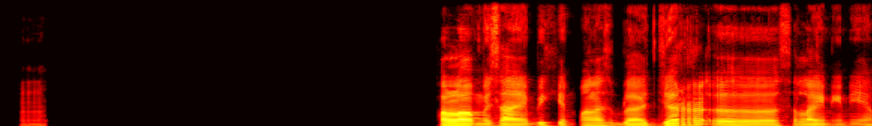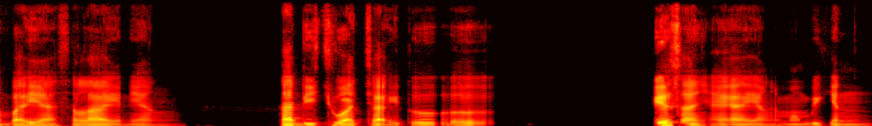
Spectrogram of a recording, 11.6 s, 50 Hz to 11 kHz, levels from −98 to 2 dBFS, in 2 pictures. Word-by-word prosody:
Mhm. - - -22 2.6
Kalau 125 0 +10
misalnya 125 0 +2
bikin 120 +1 -6
malas 115 0 -1
belajar, 115 +10 +2
eee, 115 -1 +1
selain 110 -1 -2
ini 115 +2 -11
ya 105 - -10
Mbak - - -6
ya, 95 +1 -6
selain 100 -2 -6
yang 95 -1 -17 0.8
tadi 105 0 0
cuaca 105 -1 -4
itu, 130 +5 -11
eee 110 -1 -11 1.1
biasanya 115 +1 0
ya 100 -2 -5 0.2
yang 100 - -21
emang 105 0 -19
bikin 105 0 -13
110 Hz, 120 wpm, -25 LUFS, 105-120 Hz, 2.6 s, Kalau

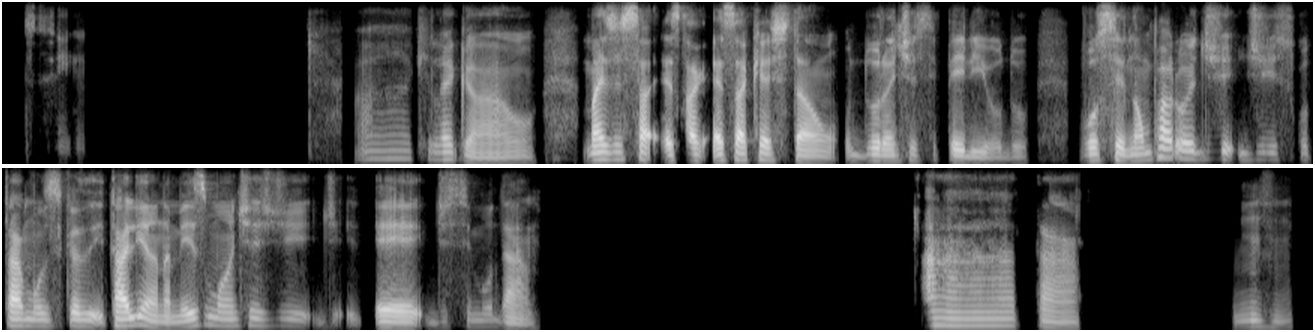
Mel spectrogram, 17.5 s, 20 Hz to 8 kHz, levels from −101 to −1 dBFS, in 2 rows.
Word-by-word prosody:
Sim. - - -20 1.9
Ah, 140 +1 -17
que - - -18
legal. 90 -8 -4 0.3
Mas, 125 +1 +5
essa 130 - +6
essa - - +3
essa - - +6
questão, 95 -2 +2
durante 100 +1 -1
esse 100 - -10
período, 85 -3 -4 0.3
você 110 0 +2
não 110 +3 -1
parou 145 -2 +2
de 125 - -6
de 125 +2 -10
escutar 120 0 +1
música 115 0 -3
italiana, 120 -6 +4
mesmo, 120 +6 -1
antes 120 0 -5
de 120 -1 -12
de, - - -19 0.2
eh, 95 -2 +3
de 85 +2 -14
se 110 - -12
mudar. 90 -7 -7 2.6
Ah, 125 -1 -4
tá. 95 -2 -5 1.0
Uhum. 100 -1 -16
110 Hz, 105 wpm, -25 LUFS, 95-125 Hz, 2.6 s, essa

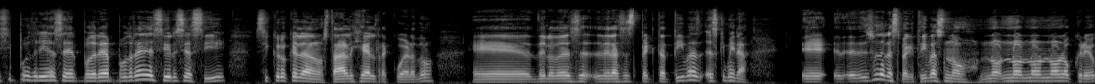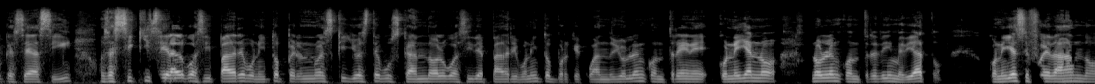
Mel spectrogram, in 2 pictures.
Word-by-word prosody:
sí, - - -4
podría 190 -1 -2
ser. 170 -3 +1
Podría 165 +2 +3
podría 185 +6 0
decirse 180 -5 +3
así. 165 +3 +1 0.3
Sí 160 - -2
creo 175 -1 -2
que 180 - +2
la 145 -4 +6
nostalgia, 130 +4 +3
el 135 - +2
recuerdo, 120 +9 -5 0.4
eh, 120 0 +1
de 135 +1 0
lo 135 0 -1
des 140 -1 +2
de 135 -1 -2
las 135 0 +3
expectativas, 140 +9 +1
es 155 - +3
que 180 - -10
mira, 170 -3 -2 0.5
eh, 130 0 +1
e 145 +3 -5
eso 185 +8 -2
de 235 - +3
las 175 - +6
expectativas, 145 +5 +2
no 130 -5 -2
no 140 +3 -2
no 155 +1 +1
no 155 +1 -1
no 155 0 0
lo 155 -1 -2
creo 135 0 -3
que 125 - -9
sea 120 +2 +2
así. 120 +6 +4 0.3
O 135 - -8
sea, 140 +1 +2
sí 165 +4 +10
quisiera 155 -4 +2
algo 150 +1 0
así 145 +1 -3
padre, 140 +3 +1
bonito, 135 0 -8
pero 135 -3 -8
no 135 +2 -7
es 135 - +2
que 150 - -9
yo 140 +1 -7
esté 140 +2 -2
buscando 130 -1 -3
algo 130 0 -4
así 130 +1 -7
de 130 -1 -6
padre 120 +1 -7
y - - -8
bonito 135 +2 -11
porque 120 0 -13
cuando 115 0 -10
yo 125 +1 -8
lo 145 +2 -5
encontré 130 -3 -5
en 125 - -2
e 125 -1 -3
con 125 +2 -4
ella 150 +2 +3
no 145 -1 -2 0.3
no 145 +1 +1
lo 155 +1 +1
encontré 130 -3 -8
de 140 +2 -8
inmediato. 135 +1 -3 0.4
Con 130 +1 -5
ella 155 +3 +4
se 155 0 +5
fue 140 -1 0
dando, 135 -1 -1
140 Hz, 220 wpm, -25 LUFS, 130-155 Hz, 0.5 s, sí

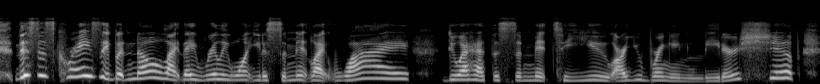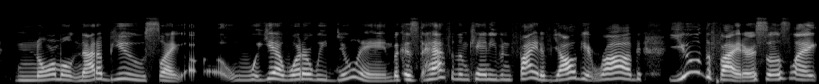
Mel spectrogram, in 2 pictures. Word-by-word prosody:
This 430 +1 +8
is 405 -3 +2
crazy, 355 -2 +2
but 240 -2 +3
no, 275 +5 0
like, 235 -6 0
they 225 0 +1
really 230 +2 -4
want 210 0 -5
you 195 - -11
to - - -2
submit, 195 +2 -7
like, 190 -3 +2
"Why 265 +8 -2 0.3
do 215 +5 -6
I 215 - +3
have 200 -3 -2
to 195 - -9
submit 185 -1 -8
to 185 - -12
you? 185 +1 -9
Are 170 +1 +1
you 200 +4 -11
bringing 160 -7 -9
leadership, 245 - -4 0.4
normal, 195 +3 -1
not 185 +7 +2
abuse, 225 -4 -5
like, 165 -6 +1
uh, - - -5 0.3
w 200 0 -9
Yeah, 265 -1 +4
what 225 +2 +1
are 245 - +5
we 220 -2 -9
doing?" 175 - -5
Because 200 +1 +1
half 260 +7 +3
of 260 - -10
them 230 -1 -5
can't 230 -1 -1
even 220 -1 -8
fight. 260 +6 +3
If 205 -2 -3
y'all 235 +7 +5
get 235 -6 -4
robbed, 245 0 +4 0.3
you 195 +5 +1 0.2
the 335 - 0
fighter, 180 - +5
so 225 -1 -1
it's 265 +3 -6
like 215 -6 +2
215 Hz, 195 wpm, -21 LUFS, 195-255 Hz, 0.4 s, This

